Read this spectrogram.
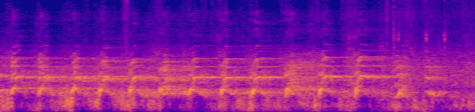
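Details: Nooki, a five-year-old male Great Dane cross, lets out a steady run of short, high, ringing barks or yips, roughly two to three each second across six seconds, over faint room noise.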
